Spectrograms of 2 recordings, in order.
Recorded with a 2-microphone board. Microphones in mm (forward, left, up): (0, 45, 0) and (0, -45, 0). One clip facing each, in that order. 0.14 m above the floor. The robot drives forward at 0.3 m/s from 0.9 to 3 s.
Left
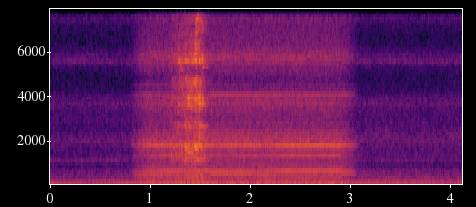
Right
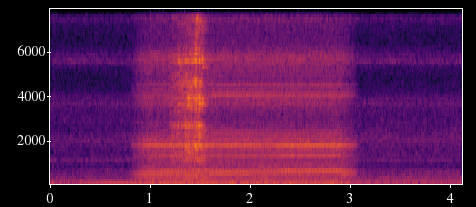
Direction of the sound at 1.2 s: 30° left (ahead or behind).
